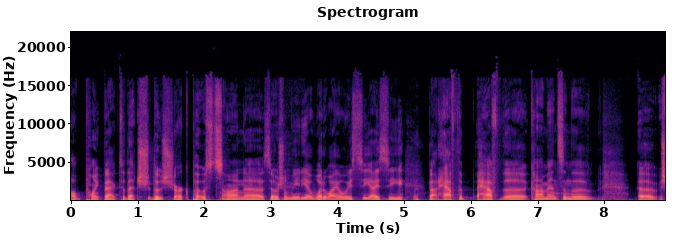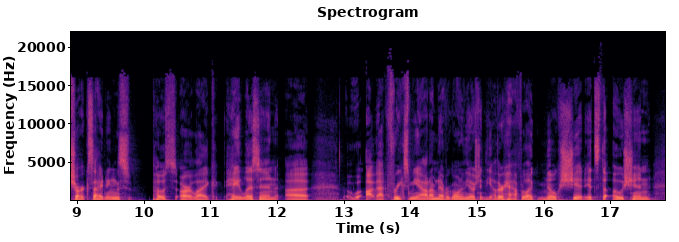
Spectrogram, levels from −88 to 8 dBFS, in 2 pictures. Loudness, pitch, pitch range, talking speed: -24 LUFS, 130 Hz, 110-145 Hz, 190 wpm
